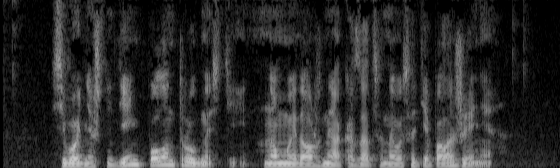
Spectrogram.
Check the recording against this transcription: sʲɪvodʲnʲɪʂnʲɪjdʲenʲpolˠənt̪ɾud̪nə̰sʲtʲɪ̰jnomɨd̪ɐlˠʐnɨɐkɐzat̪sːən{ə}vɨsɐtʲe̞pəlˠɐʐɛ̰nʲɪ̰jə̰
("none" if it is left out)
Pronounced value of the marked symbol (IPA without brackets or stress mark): ə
